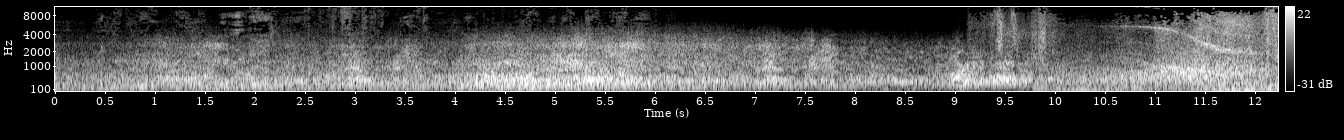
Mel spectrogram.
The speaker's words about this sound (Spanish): Los aviones americanos bombardean la zona.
